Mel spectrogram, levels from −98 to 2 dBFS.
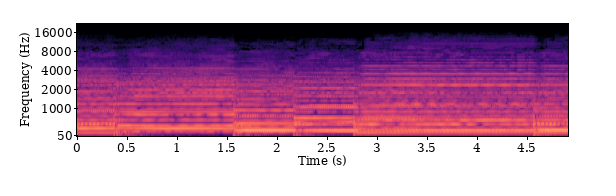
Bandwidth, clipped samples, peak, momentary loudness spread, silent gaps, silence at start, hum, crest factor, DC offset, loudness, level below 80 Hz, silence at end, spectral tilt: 11 kHz; under 0.1%; -14 dBFS; 3 LU; none; 0 s; none; 12 dB; under 0.1%; -26 LUFS; -62 dBFS; 0 s; -6.5 dB/octave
